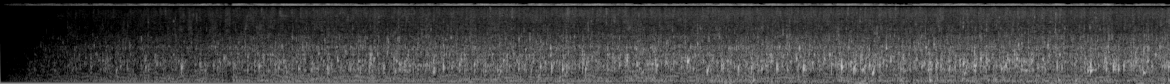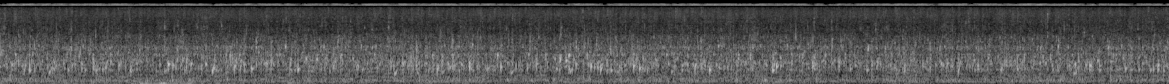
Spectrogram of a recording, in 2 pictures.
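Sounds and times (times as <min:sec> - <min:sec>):
water: 0:00.2 - 0:23.3.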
